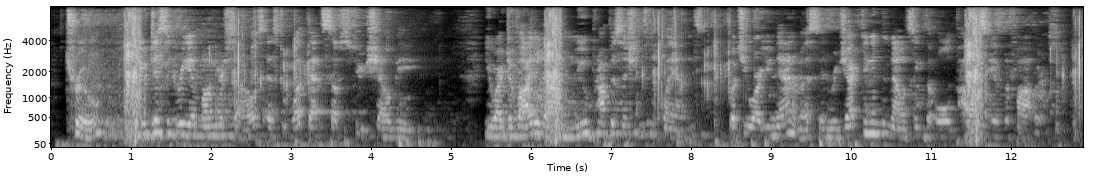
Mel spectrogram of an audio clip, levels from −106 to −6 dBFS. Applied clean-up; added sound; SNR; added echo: classical method WPE with log-MMSE.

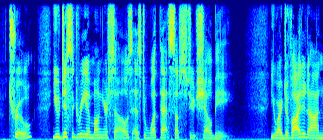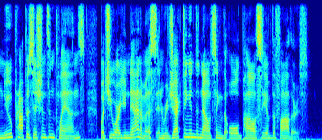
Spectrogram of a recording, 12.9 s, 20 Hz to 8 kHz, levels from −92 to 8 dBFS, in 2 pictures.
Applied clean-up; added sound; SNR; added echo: none; none; none; none.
